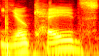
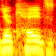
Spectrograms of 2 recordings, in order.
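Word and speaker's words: Eochaid's: E-O-C-H is yoke? That's not right.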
